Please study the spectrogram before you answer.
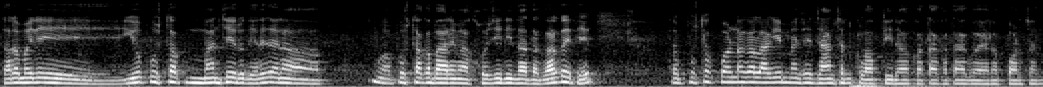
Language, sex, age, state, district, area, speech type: Nepali, male, 45-60, West Bengal, Darjeeling, rural, spontaneous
